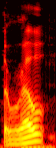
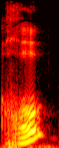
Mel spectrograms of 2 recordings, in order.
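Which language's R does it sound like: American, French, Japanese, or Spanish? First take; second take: American; French. First: The R sounds like an American R. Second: The R sounds like a French R. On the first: "en américain" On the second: "comme en français"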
